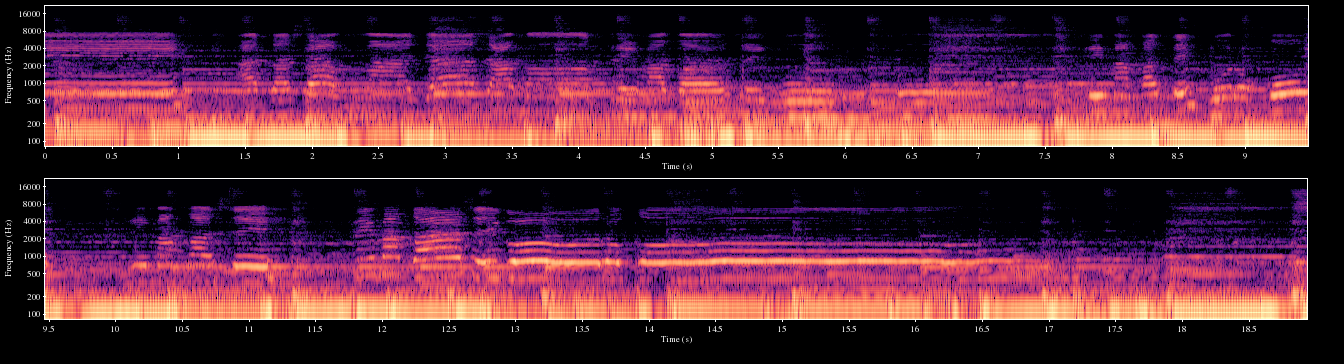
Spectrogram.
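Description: A choir of young children singing together over backing music with a steady bass beat.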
